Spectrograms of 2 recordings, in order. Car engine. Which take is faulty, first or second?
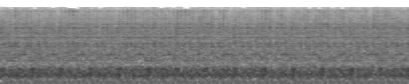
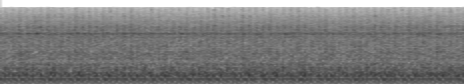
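first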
